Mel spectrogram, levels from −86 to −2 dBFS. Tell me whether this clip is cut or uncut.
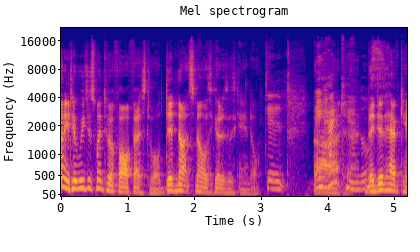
uncut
